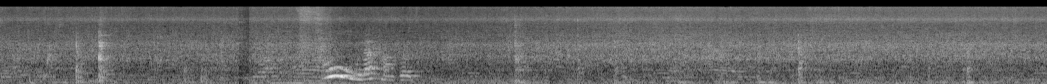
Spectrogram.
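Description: Fish and tomatoes sizzling steadily in a frying pan, with a few sharp clicks of a utensil against the pan. A brief wavering pitched sound comes about three seconds in.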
